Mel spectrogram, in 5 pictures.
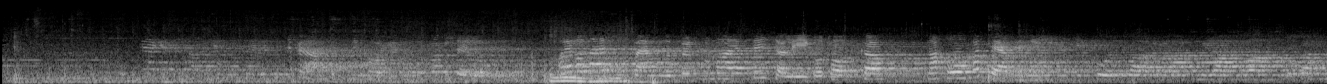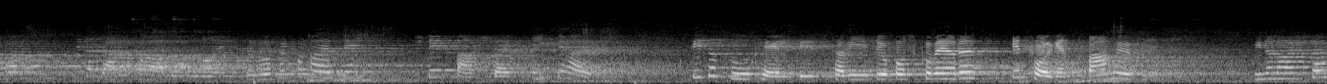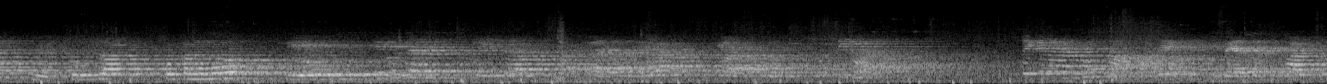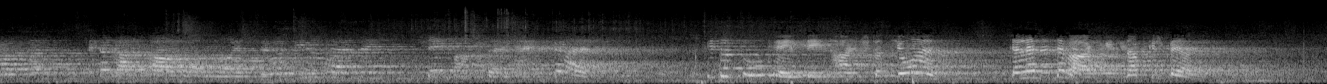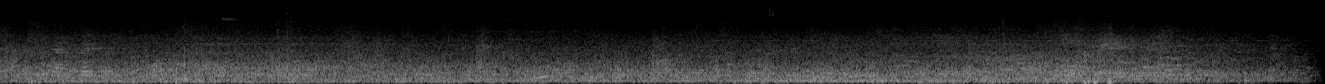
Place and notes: vienna, südbahnhof - vienna, suedbahnhof
cityscape vienna, in the south railwaystation, announcements, people - recorded summer 2007, nearfield stereo recordings
international city scapes - social ambiences and topographic field recordings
